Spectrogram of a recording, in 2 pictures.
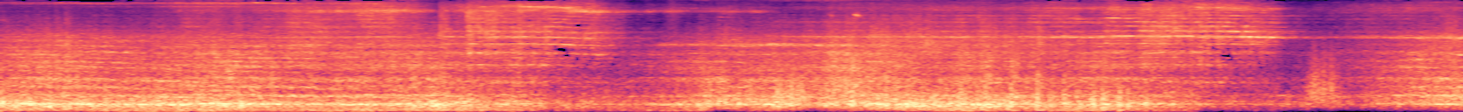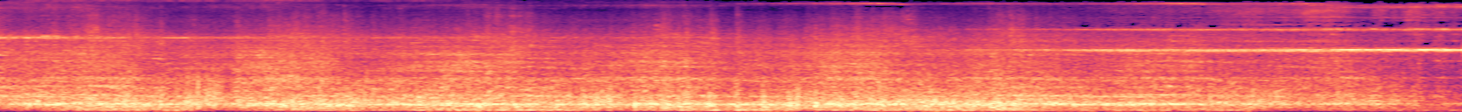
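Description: Freight train cars rolling past, wheels running over the rails with high wheel squeal. The noise dips briefly twice, about six and thirteen seconds in, and a steady squealing tone comes in near the end.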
